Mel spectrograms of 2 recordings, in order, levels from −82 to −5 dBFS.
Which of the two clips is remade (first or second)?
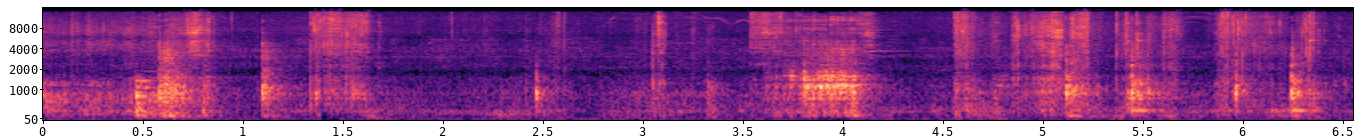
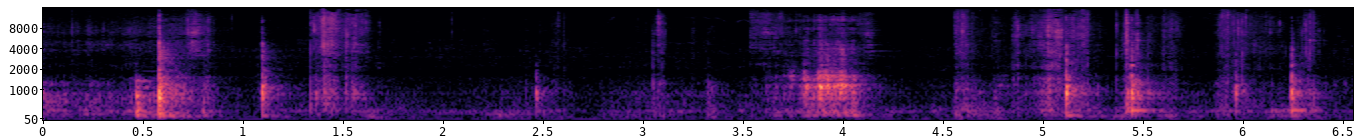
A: second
